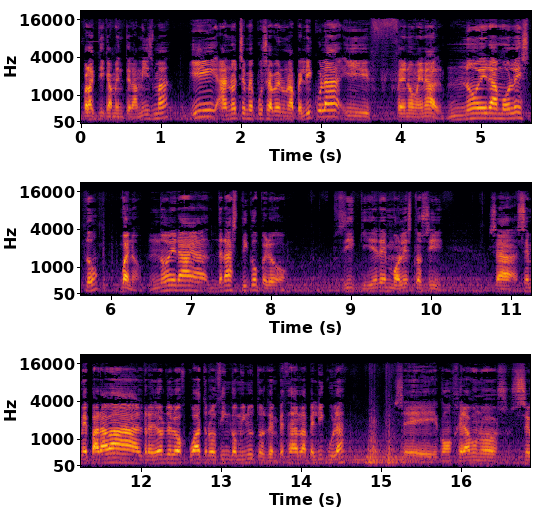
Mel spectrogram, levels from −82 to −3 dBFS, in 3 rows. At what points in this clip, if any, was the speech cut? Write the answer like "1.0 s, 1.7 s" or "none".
1.3 s, 4.5 s

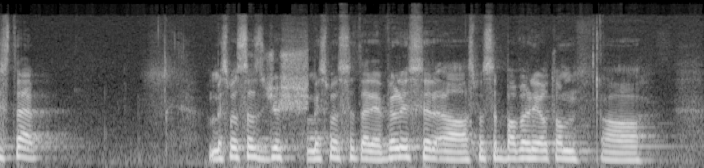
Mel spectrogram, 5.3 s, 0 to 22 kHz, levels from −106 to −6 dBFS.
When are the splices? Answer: 2.3 s, 3.5 s

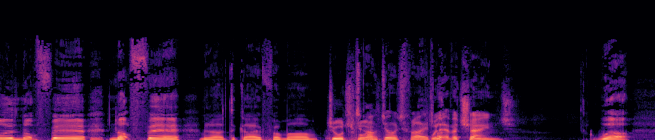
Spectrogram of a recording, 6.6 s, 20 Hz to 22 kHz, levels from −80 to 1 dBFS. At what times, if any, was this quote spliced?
2.0 s, 4.3 s

